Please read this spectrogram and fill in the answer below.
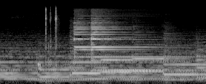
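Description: Soft music of held notes, with two quick clicks about half a second in followed by a bright bell ding: the click-and-bell sound effect of a subscribe-button animation.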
